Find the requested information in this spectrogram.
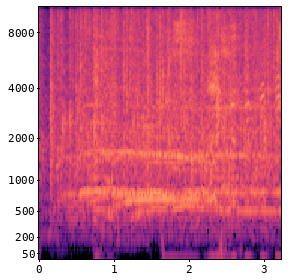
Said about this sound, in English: I feel like whenever I say anything, you play that clap thing.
